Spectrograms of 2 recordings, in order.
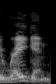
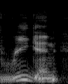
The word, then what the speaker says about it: Regan: said it right because a lot of people would say Reagan but her name is Regan she's upper class so it's like Regal and like you said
